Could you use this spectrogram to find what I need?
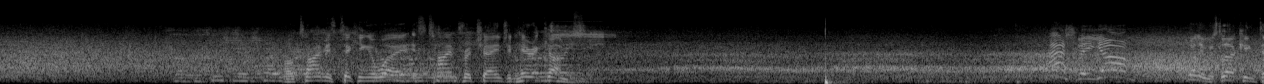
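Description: A stadium crowd roars.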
